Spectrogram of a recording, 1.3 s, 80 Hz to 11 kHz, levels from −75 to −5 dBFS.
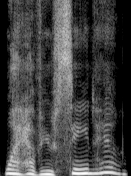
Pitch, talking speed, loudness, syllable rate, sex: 240 Hz, 230 wpm, -13 LUFS, 4.4 syllables/s, female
